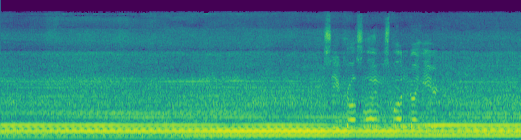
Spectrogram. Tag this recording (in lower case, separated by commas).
vehicle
